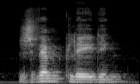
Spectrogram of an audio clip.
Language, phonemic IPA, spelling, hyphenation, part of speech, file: Dutch, /ˈzʋɛmˌkleː.dɪŋ/, zwemkleding, zwem‧kle‧ding, noun, Nl-zwemkleding.ogg
- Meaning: swimwear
